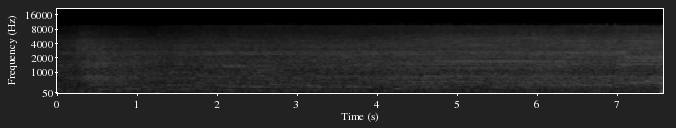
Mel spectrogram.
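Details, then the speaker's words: 2015 Hyundai Santa Fe 2.0L turbo, first start after short block replacement: steady, even hum with no knocking or misfiring and no engine lights; running normally. "knocking no misfiring no engine lights on I'm gonna let this thing sit and run for a little bit"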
